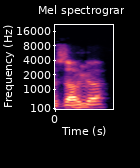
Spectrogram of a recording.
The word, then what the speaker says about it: Zarqa: called Zarqa or Zarga, like it's Great. – pronounced with a G,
